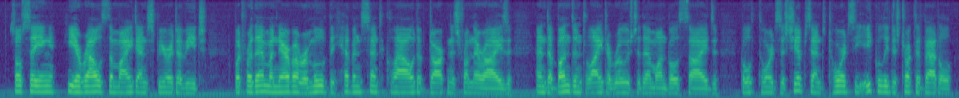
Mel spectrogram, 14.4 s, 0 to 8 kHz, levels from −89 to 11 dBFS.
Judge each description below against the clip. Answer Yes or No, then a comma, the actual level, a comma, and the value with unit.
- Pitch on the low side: Yes, low, 125 Hz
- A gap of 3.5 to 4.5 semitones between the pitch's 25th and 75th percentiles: No, narrow, 2.4 semitones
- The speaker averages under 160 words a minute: No, average, 180 wpm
